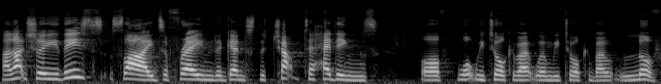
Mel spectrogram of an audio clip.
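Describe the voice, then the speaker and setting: A woman talks at a moderate pace with a strong northern English accent. Her pitch is fairly high, and the recording is very clean with a silent background. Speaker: university lecturer. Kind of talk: conference talk.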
